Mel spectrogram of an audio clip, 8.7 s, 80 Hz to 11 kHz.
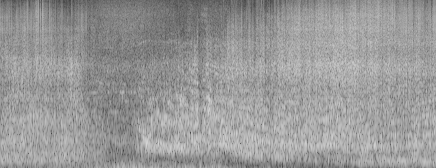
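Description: F-35C Lightning II fighter jet's single Pratt & Whitney F135 engine running loud and steady on afterburner as the jet passes overhead. The tone of the roar shifts about three seconds in.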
